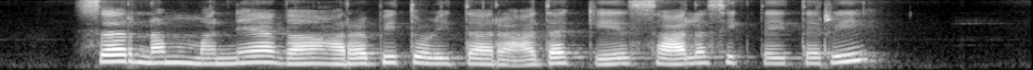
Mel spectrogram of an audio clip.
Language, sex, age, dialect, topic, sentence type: Kannada, female, 31-35, Dharwad Kannada, banking, question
